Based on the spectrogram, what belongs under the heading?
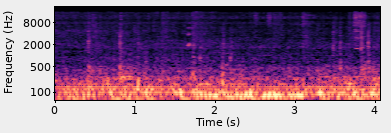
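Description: Miniature theme-park train running along its track, heard from aboard a passenger carriage: a steady low rumble with a few short clicks and knocks.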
